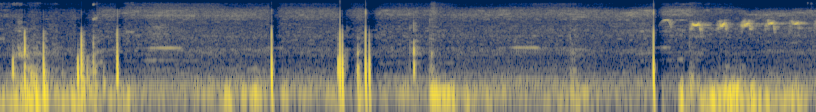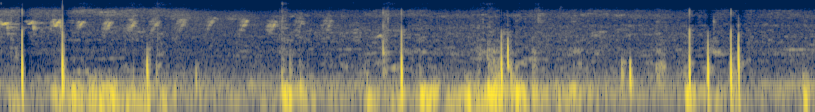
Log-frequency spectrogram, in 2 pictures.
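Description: Scattered sharp clicks and low bumps of handling noise as the camera moves close over dry grass. About five seconds in comes a small bird's rapid, high chirping trill that slows toward its end.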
